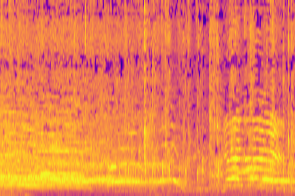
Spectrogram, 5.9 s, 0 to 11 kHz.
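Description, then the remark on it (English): Hospital staff cheering steadily as a patient who beat coronavirus is discharged after 64 days and walks out, high excited voices whooping and calling over scattered clapping, with a fresh burst of rising shouts near the end. “he just got discharged the other day, and the entire staff cheered for him as he walked out.”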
